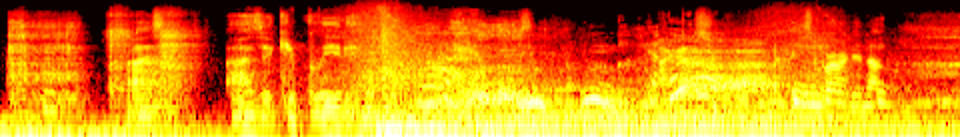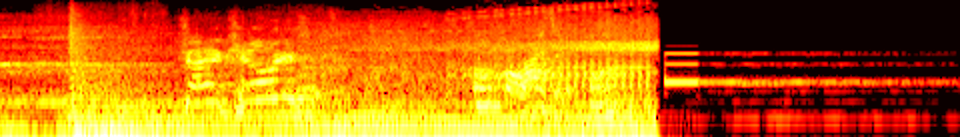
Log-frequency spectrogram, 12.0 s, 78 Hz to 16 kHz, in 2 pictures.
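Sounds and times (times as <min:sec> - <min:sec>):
film trailer score build-up: 0:00.0 - 0:10.2.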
